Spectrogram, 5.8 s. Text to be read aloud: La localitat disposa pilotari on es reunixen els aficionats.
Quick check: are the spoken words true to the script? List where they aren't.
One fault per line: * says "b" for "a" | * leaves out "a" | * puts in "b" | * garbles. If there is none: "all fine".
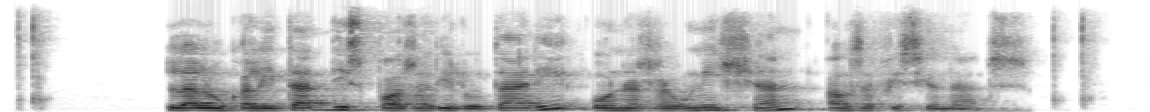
all fine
